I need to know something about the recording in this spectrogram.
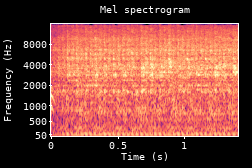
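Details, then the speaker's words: Oliver 66 tractor running before carb clean and plug cleaning, runs bad and won't hold throttle low; low, lumpy, uneven pulsing idle with no steady rhythm; rough running idle, cause suspected (carb or electrical) not confirmed. "okay so you may be wondering why I'm going to clean the carb and put clean the plugs - it's because of the fact that this thing kind of runs bad so"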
